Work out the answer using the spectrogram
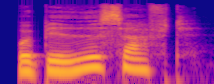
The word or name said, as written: beta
